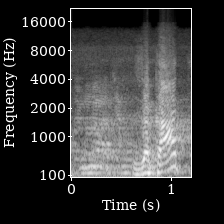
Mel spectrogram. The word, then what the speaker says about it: zakat: Zakat. I'm sorry. Zakat. Zakat, yes. I understand now. I thought you said jihad because you pronounce Z like J, so I thought perhaps this is what you meant.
